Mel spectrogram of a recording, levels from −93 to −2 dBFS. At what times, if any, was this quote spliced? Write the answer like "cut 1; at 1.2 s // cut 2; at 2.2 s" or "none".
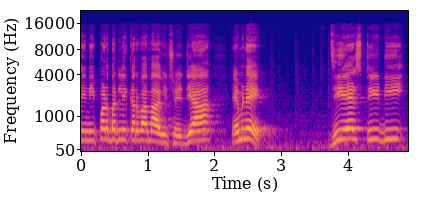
none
